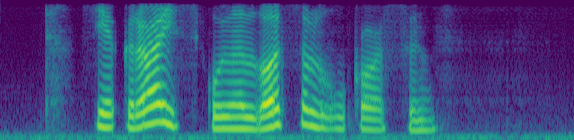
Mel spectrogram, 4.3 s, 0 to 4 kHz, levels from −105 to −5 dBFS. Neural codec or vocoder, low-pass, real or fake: autoencoder, 22.05 kHz, a latent of 192 numbers a frame, VITS, trained on many speakers; 3.6 kHz; fake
